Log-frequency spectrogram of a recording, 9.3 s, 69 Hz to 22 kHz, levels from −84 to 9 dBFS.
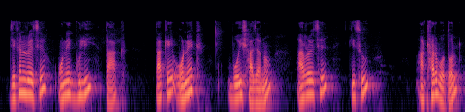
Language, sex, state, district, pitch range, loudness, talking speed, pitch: Bengali, male, West Bengal, Darjeeling, 145-210 Hz, -21 LUFS, 85 wpm, 170 Hz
